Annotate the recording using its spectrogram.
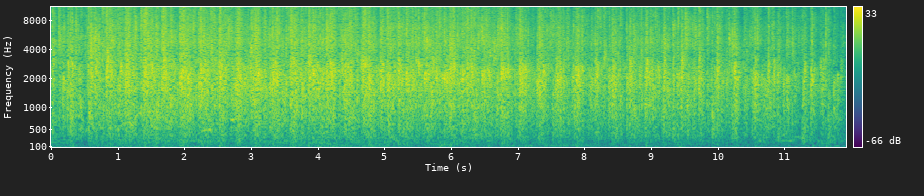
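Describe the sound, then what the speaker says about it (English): An audience at a college student senate meeting breaks into loud, sustained applause, a dense wash of many hands clapping close by that holds steady for the whole stretch with no talking. "let's give them a round of applause"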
